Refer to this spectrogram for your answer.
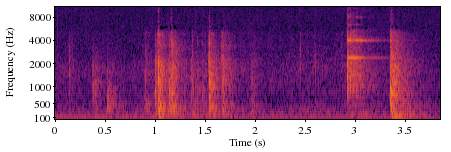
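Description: dishes clattering

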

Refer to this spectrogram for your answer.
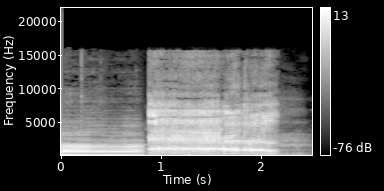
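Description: cow mooing

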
